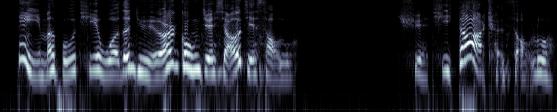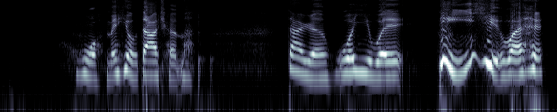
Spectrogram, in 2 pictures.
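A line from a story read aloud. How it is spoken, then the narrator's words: Roaring, fast, incoherent. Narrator (Chinese): 公爵咆哮着，他越说越快，越不连贯了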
